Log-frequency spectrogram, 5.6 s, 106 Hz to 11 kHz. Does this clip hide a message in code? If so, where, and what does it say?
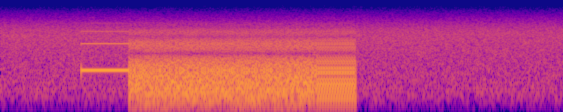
Yes: POCSAG pager data (1200 baud) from 0.8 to 3.6 s, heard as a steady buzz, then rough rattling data, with radio hiss.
